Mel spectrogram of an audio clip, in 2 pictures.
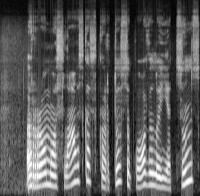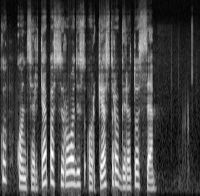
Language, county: Lithuanian, Klaipėda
